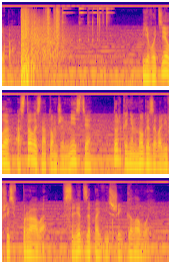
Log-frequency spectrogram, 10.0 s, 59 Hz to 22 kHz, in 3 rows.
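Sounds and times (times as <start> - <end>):
speech: 0.0 - 0.4, 2.8 - 9.8
loud shotgun blast: 0.4 - 1.5.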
